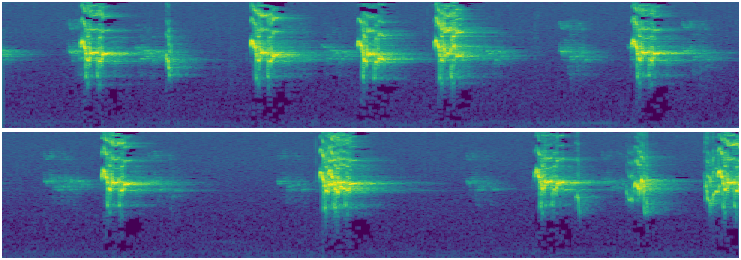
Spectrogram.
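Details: Calling-style chirps of young budgerigars, which other budgies reply to; about fourteen sharp, scratchy notes over ten seconds at an uneven pace, several in quick pairs.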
